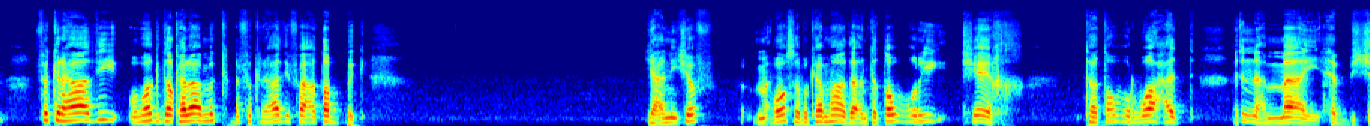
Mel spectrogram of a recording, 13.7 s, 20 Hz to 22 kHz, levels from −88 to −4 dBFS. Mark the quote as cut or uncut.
cut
